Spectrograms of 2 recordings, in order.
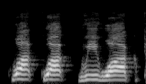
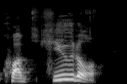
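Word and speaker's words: Kwakwaka'wakw: That is a quack, quack, we walk politician. I used to read about the term, I'd pronounce it quacutal.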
